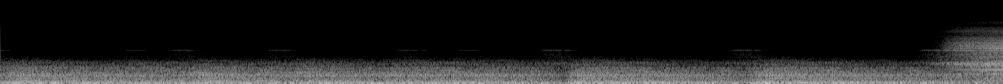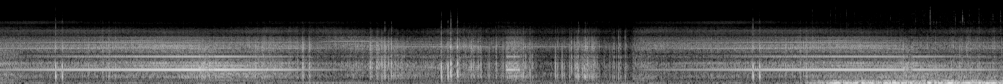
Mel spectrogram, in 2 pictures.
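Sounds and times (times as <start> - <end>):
crackling clicks: 9.4 - 20.0
static hiss: 9.4 - 20.0.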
